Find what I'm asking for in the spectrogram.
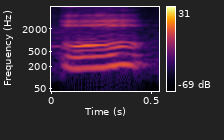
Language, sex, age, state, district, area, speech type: Sindhi, female, 60+, Uttar Pradesh, Lucknow, urban, spontaneous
